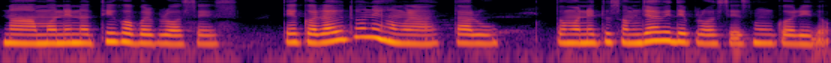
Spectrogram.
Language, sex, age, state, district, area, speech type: Gujarati, female, 18-30, Gujarat, Anand, rural, spontaneous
